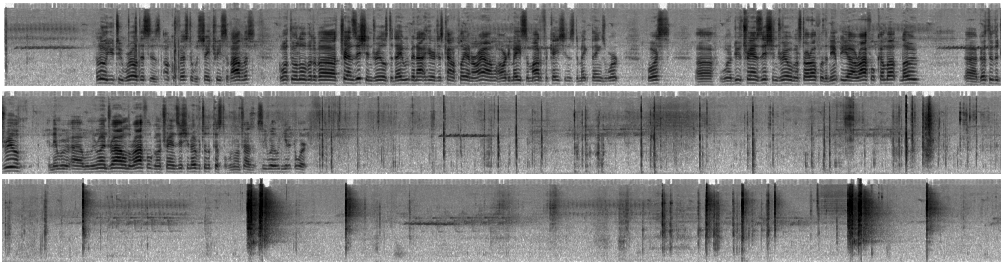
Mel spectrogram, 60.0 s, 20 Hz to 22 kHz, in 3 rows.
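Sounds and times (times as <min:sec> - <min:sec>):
pistol gunshots: 0:44.8 - 0:45.7, 0:56.9 - 0:57.6
rifle gunshots: 0:44.8 - 0:45.7, 0:56.9 - 0:57.6.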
